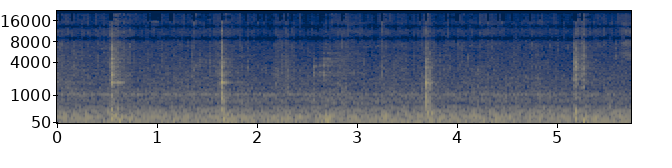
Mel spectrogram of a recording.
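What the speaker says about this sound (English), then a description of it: "Okay, now I can hear it cooking now." A pan of spinach, basil, garlic and tomato pasta sizzles and fries steadily up close, with several sharp scraping stirs of a utensil breaking through the constant crackle at irregular intervals.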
